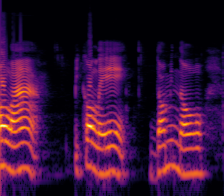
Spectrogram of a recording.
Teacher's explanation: Veja que a última sílaba da palavra é a mais forte e ela é acentuada porque terminou em A, terminou em E e terminou em O.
